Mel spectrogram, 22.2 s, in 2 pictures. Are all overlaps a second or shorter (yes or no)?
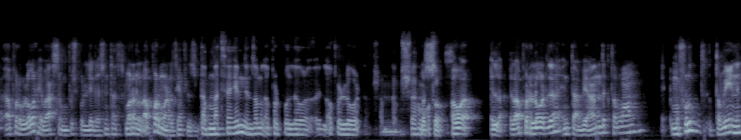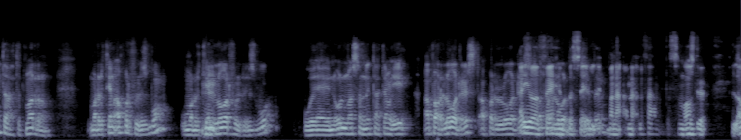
no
